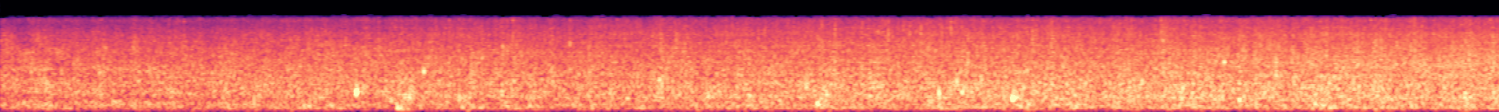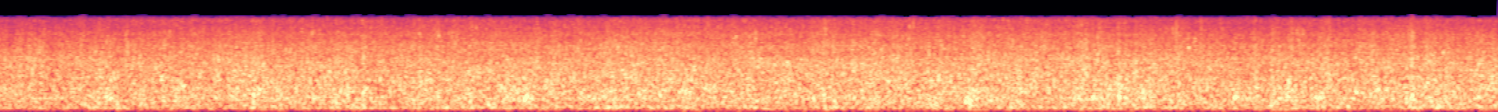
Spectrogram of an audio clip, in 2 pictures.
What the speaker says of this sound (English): We can hear the sound of running water there.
